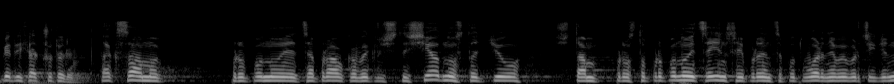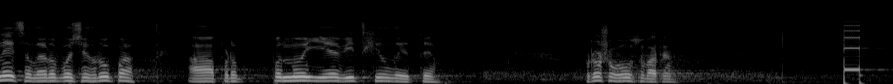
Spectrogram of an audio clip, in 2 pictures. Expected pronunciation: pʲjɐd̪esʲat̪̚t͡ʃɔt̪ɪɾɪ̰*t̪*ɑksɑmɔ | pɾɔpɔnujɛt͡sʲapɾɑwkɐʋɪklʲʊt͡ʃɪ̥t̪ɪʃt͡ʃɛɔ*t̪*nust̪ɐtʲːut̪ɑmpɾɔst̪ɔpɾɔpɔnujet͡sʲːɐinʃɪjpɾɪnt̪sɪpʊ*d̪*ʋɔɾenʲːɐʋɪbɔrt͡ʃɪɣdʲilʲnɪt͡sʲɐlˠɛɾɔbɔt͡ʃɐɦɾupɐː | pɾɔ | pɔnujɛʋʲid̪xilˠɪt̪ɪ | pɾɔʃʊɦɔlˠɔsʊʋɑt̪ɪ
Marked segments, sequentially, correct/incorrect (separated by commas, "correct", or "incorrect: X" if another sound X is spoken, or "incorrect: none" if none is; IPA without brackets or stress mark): correct, incorrect: d̪, incorrect: t̪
